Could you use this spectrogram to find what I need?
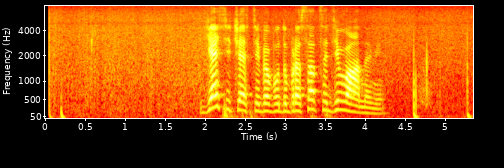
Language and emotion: Russian, angry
